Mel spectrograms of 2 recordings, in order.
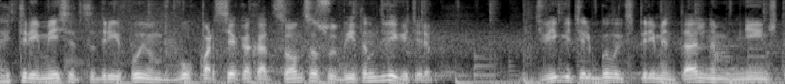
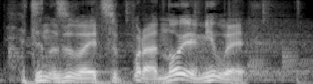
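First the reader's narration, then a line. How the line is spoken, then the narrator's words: Strained laugh. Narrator (Russian): Виктор натянуто рассмеялся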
